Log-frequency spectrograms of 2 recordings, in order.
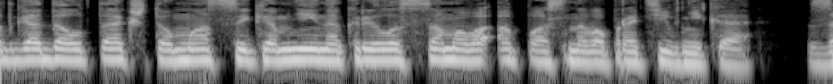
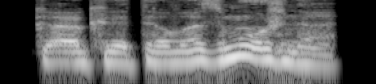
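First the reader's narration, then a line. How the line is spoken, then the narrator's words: Growling. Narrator (Russian): прорычал один из воинов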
